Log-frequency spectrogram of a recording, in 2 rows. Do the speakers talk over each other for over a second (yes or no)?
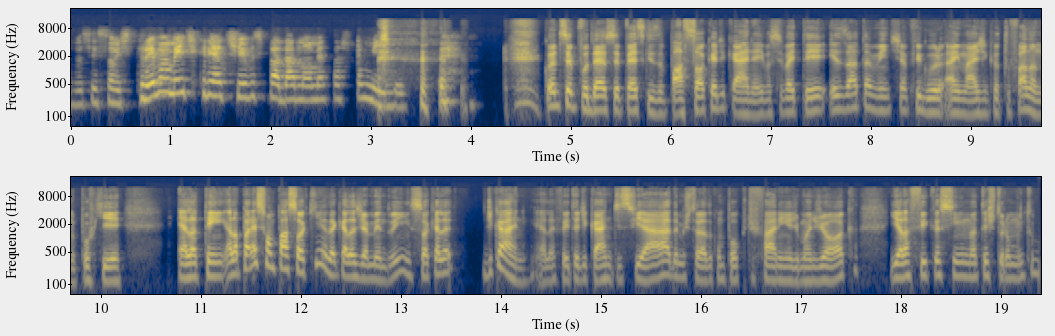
no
